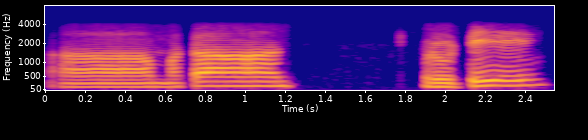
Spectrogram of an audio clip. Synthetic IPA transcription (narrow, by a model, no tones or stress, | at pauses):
mɐka | pɾuʈi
